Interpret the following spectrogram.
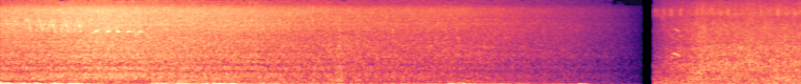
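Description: Steady rushing ambience of ocean surf, fading out to a brief silence about eight seconds in. The surf hiss then returns with a few faint bird chirps.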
